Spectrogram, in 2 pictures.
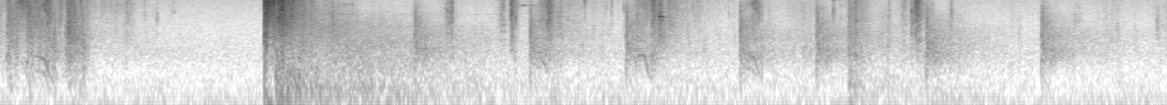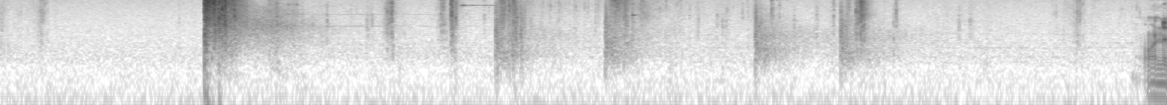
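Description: An automated turret firing in Fallout London: a string of sharp, separate shots at irregular intervals, with a couple of louder close blasts standing out against a quiet background.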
